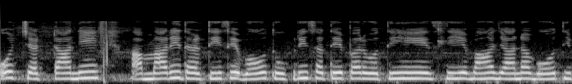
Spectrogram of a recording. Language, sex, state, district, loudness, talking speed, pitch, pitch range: Hindi, female, Jharkhand, Jamtara, -11 LUFS, 180 wpm, 270 Hz, 260-275 Hz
